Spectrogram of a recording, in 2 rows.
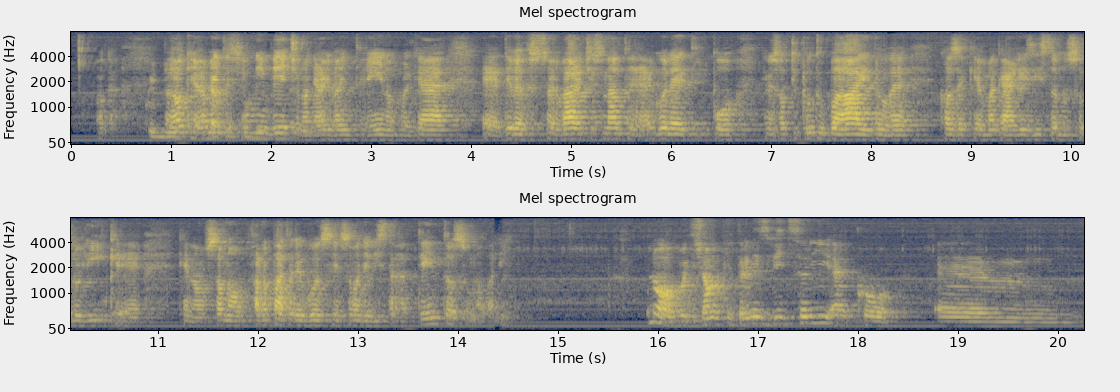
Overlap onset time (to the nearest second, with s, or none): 1 s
